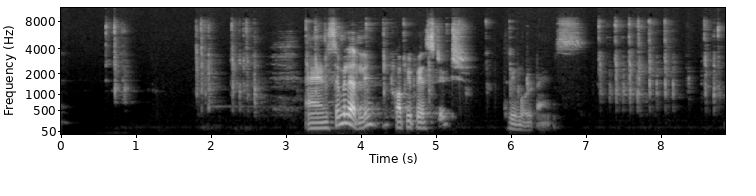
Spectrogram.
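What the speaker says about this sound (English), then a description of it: "I use a mechanical keyboard" Keys click and clack on a mechanical keyboard in quick bursts while a person talks over the typing.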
